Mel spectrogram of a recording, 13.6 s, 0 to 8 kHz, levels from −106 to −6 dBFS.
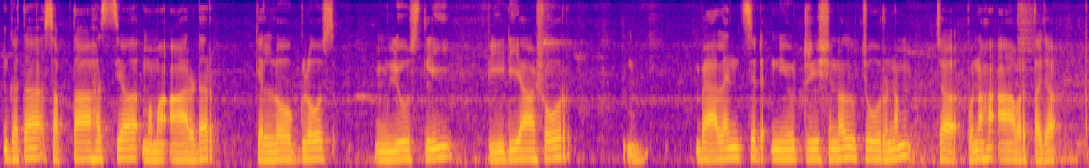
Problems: constant background noise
